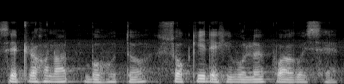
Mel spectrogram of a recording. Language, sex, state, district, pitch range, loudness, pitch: Assamese, male, Assam, Kamrup Metropolitan, 110-130 Hz, -19 LUFS, 115 Hz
